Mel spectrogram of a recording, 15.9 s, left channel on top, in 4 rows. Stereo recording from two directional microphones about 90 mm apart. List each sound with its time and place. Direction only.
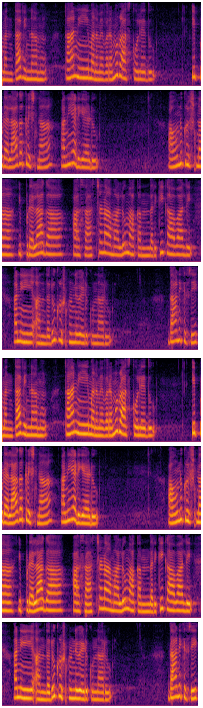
0.2 s child singing: 40° right (ahead or behind)
3.7 s a child's voice: 40° right (ahead or behind)
7.5 s child singing: 35° right (ahead or behind)
15.2 s child singing: 40° right (ahead or behind)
